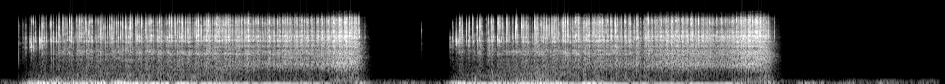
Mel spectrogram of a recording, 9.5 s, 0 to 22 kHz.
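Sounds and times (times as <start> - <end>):
roulette rolling: 0.2 - 3.7, 4.5 - 7.8.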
